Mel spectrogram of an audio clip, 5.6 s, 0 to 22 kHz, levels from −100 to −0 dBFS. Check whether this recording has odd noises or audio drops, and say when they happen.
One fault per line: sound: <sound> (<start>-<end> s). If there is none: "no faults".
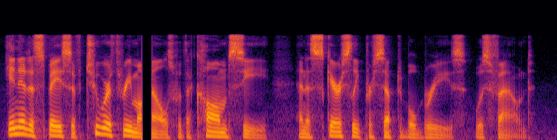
sound: dropout (1.4-1.5 s)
